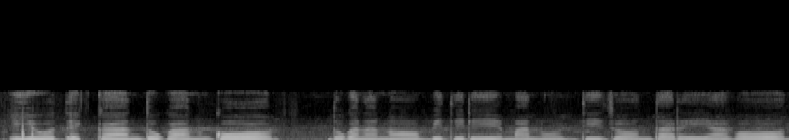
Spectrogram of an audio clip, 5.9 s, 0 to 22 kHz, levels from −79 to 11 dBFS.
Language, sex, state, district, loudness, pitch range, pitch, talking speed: Chakma, female, Tripura, Unakoti, -21 LUFS, 180-195 Hz, 190 Hz, 100 wpm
